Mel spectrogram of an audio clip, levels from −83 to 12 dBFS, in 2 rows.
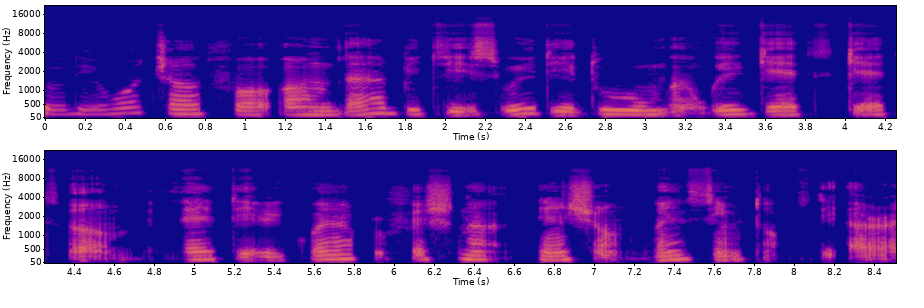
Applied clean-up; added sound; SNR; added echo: none; none; none; none.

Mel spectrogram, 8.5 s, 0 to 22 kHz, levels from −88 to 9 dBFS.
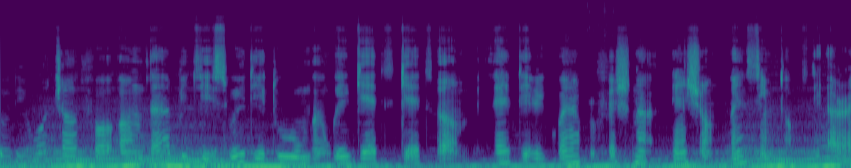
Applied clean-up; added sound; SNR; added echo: none; Engine / Car; -4 dB; none.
